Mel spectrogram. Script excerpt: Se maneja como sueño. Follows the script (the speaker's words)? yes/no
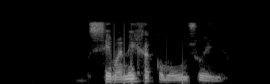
no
